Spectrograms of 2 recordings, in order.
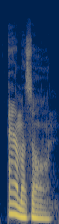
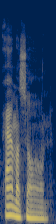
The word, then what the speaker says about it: Amazon: Amazon thingy oh Wicked in American English it would be more like Amazon so the a at the beginning first of all is pronounced like an like an air Amazon and the O is quite round Amazon some British English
